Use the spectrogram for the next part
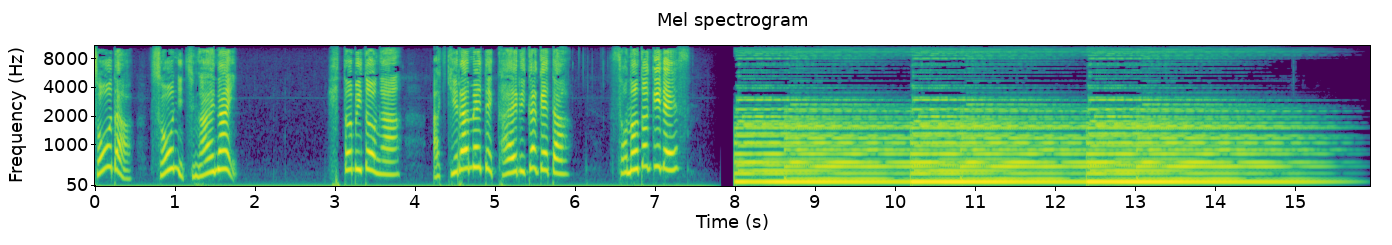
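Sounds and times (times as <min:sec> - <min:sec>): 
speech: 0:00.0 - 0:01.9, 0:02.9 - 0:07.4
large church tower bell tolling: 0:08.0 - 0:15.9.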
